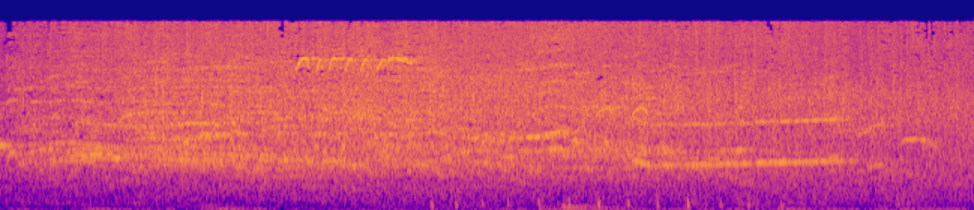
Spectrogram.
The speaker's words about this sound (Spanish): Aquí están, un aplauso para ellos, los Mora Arriaga.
